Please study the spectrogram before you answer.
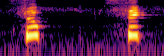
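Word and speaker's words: xúc xích: Après saucisse, nous avons soup, sic. Accent qui monte partout. Soup, sic. UC se prononce oup, oup. Et ICH, c'est ic, comme un ic. Ic. Soup, sic.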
